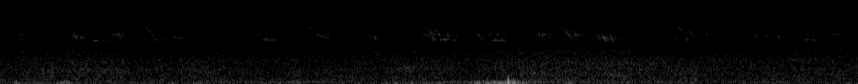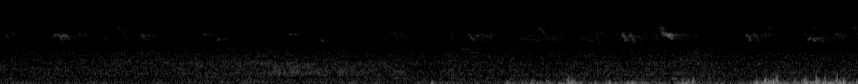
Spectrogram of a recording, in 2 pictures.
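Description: Small birds chirping in the background, many short high falling notes scattered throughout, over quiet garden ambience. A single low thump comes about five seconds in, and low rumbles build near the end.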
